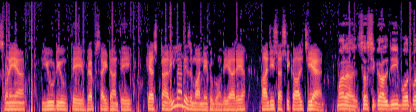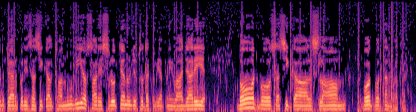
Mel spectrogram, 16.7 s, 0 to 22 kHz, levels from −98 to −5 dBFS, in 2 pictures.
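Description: Throughout the speech, the background sinks to near silence dotted with twinkling specks: overdone noise removal, with quiet voice detail cut away as noise.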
